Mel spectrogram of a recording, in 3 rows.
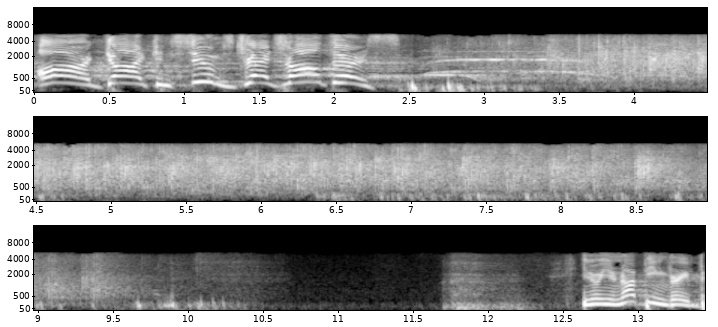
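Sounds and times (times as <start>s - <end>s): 
speech: 0.4s - 2.6s, 12.7s - 13.4s
crowd clapping: 3.0s - 9.8s.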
